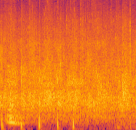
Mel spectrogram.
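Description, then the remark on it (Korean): A large church audience at Good Shepherd Presbyterian Church applauds steadily to give glory to God, a dense wash of many hands clapping at once, fairly loud and sustained throughout with no pause. “우리 하나님께 영광의 큰 박수합시다.”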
